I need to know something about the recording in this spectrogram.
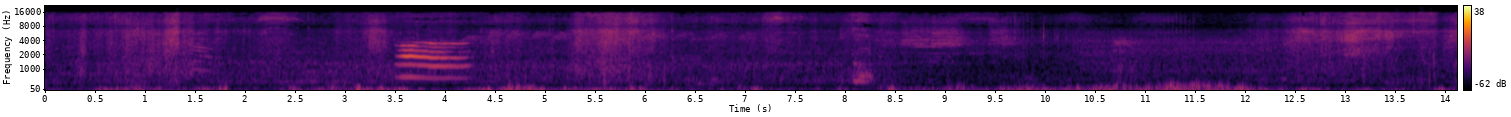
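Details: Stray cat living at a Shinto shrine, spoken to by a visitor, answers with one clear, tonal meow lasting about half a second, surrounded by low rumbling handling and outdoor noise.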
